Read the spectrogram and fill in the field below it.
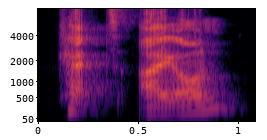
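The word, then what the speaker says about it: cation: n stands for negative and then in a cat ion you see there's a plus sign here so t cat ion right positive so practice pronouncing it cat ion and anion all right so this is the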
